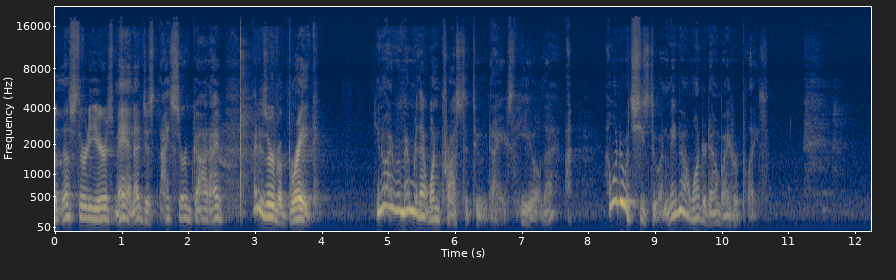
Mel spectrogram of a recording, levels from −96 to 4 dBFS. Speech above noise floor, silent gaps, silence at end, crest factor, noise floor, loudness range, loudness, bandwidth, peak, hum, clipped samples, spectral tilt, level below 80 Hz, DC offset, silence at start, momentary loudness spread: 34 dB; none; 1.6 s; 22 dB; -66 dBFS; 6 LU; -32 LUFS; 19 kHz; -12 dBFS; none; under 0.1%; -6 dB/octave; -88 dBFS; under 0.1%; 0 s; 20 LU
